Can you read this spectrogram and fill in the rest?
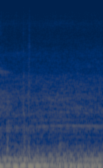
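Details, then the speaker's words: Nissan Rogue after replacing ignition coil and spark plug for misfires: started slightly rough at first, then steady low idle with even rumble, no misfire stumble or ticking; scanner shows no fault codes. "it sounds certainly fine says no fault codes detected"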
